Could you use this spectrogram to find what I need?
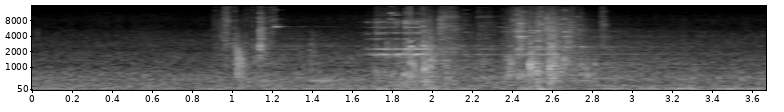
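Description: A metal mechanism clicks and clanks as it is turned.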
